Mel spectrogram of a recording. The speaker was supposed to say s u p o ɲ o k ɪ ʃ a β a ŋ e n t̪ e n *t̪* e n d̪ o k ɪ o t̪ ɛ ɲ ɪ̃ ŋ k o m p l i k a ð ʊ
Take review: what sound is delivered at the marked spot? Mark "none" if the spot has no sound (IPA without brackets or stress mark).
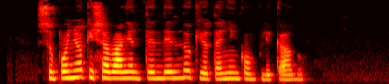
d̪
